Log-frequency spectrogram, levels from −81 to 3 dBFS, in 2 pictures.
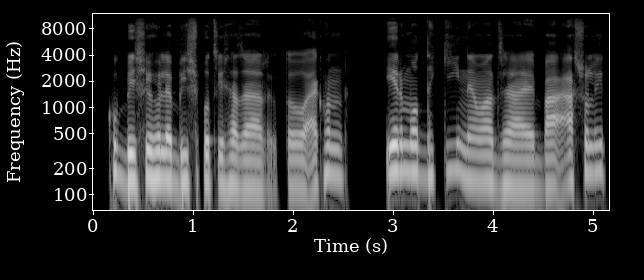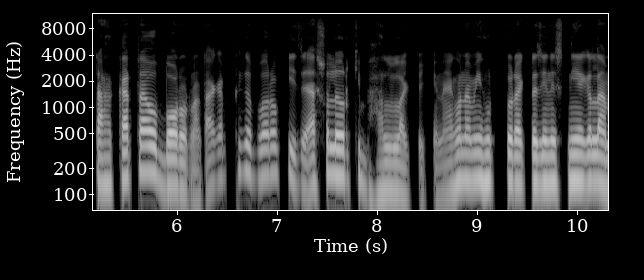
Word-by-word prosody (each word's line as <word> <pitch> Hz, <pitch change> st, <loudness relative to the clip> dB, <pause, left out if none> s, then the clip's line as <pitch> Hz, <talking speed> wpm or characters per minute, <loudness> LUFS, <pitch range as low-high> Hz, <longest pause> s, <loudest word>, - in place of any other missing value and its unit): খুব 185 Hz, -, 0 dB
বেশি 145 Hz, +3 st, +4 dB
হলে 150 Hz, -1 st, +6 dB
২০ 140 Hz, -1 st, +1 dB
২৫,০০০। 130 Hz, -3 st, +1 dB, 0.2 s
তো 130 Hz, -, -2 dB, 0.2 s
এখন, 175 Hz, +5 st, -2 dB, 0.6 s
এর 185 Hz, -, +7 dB
মধ্যে 165 Hz, -3 st, +2 dB
কি 185 Hz, +1 st, -7 dB
নেওয়া 145 Hz, -1 st, 0 dB
যায় 125 Hz, -1 st, +1 dB
বা 130 Hz, -, +2 dB, 0.2 s
আসলেই 180 Hz, +4 st, -3 dB
টাকাটাও 155 Hz, +7 st, +1 dB, 0.2 s
বড় 130 Hz, -2 st, +4 dB
না। 90 Hz, -, -6 dB
টাকার 150 Hz, +5 st, -8 dB
থেকে 185 Hz, 0 st, -5 dB
বড় 165 Hz, +1 st, -1 dB
কি 165 Hz, -, -6 dB
যে 125 Hz, -, -5 dB
আসলে 170 Hz, +5 st, -1 dB
ওর 160 Hz, -, -1 dB
কি -, -, -7 dB
ভালো 115 Hz, +2 st, -3 dB
লাগবে 95 Hz, -4 st, -8 dB
কিনা। 100 Hz, +1 st, -11 dB
এখন 145 Hz, +3 st, 0 dB
আমি 150 Hz, 0 st, +1 dB
হুট 145 Hz, -, -1 dB
করে 145 Hz, -2 st, +3 dB
একটা 135 Hz, +1 st, 0 dB
জিনিস 140 Hz, -1 st, +2 dB
নিয়ে 145 Hz, 0 st, +4 dB
গেলাম, 140 Hz, -2 st, +3 dB
145 Hz, 210 wpm, -24 LUFS, 130-160 Hz, 0.6 s, এর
